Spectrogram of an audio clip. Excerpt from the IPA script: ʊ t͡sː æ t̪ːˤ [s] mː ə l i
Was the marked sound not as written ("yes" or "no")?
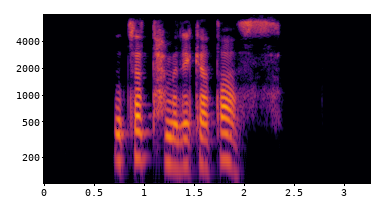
yes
